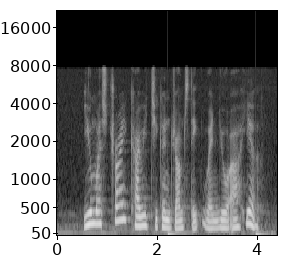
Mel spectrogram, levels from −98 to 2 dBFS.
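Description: DC steps at 2.22 s and 3.98 s: the waveform's zero line abruptly jumps by about -21 dBFS, then drifts back as a 2 Hz high-pass bleeds the offset away. Each jump lands as a brief low thump beneath the speech, which carries on unchanged.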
